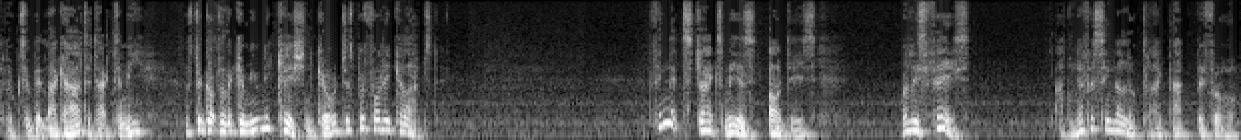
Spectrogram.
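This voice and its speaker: An actor playing a deferential, shaken train guard with a hesitant manner in a radio drama. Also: male voice, medium pitch, very animated, normal speed, long pauses, warm tone, slightly rough. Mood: grave, shaken. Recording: 1980s radio drama, faint background noise.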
